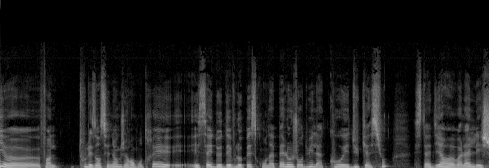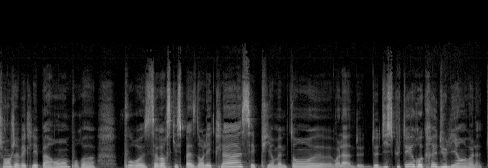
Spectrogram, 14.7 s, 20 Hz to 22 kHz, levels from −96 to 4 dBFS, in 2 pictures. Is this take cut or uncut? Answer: uncut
